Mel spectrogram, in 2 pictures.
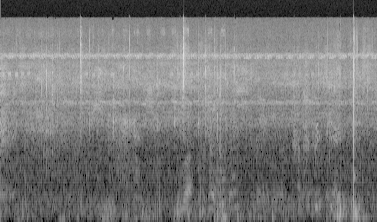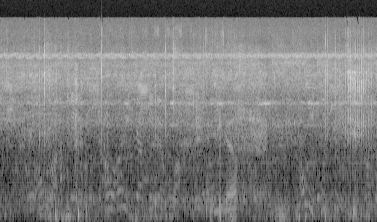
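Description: Scattered clicks and knocks of gear and camera handling, with one sharp click about seven seconds in, over a steady high-pitched hum and faint voices.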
